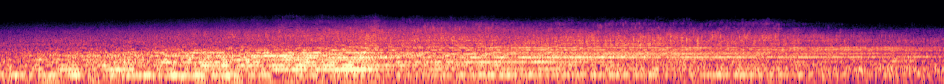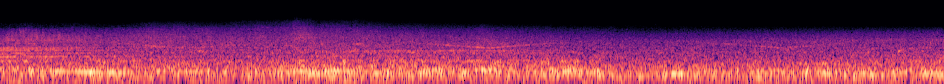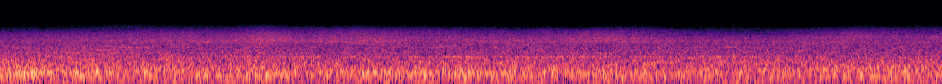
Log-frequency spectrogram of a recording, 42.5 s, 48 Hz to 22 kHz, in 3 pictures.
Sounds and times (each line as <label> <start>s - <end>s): motorcycle 0.0s - 23.1s
bus 0.0s - 42.4s
traffic 0.0s - 42.4s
